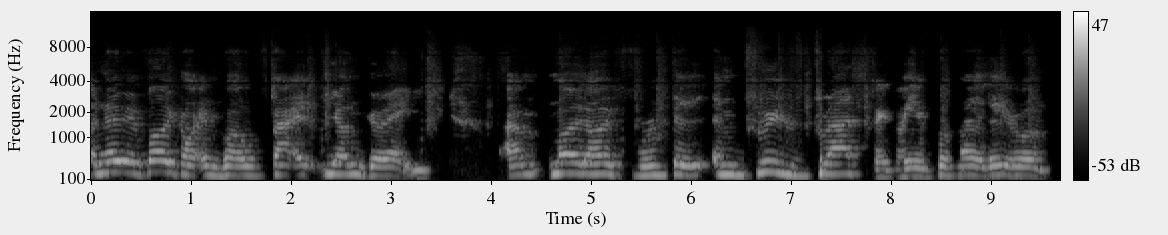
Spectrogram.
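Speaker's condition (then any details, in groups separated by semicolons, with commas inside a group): Quadriplegic cerebral palsy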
